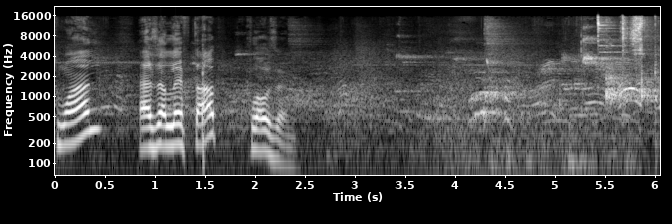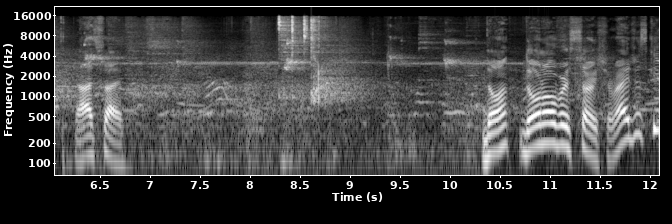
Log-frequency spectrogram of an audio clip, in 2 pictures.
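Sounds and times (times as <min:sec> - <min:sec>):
voices in busy hall: 0:00.0 - 0:12.0.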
